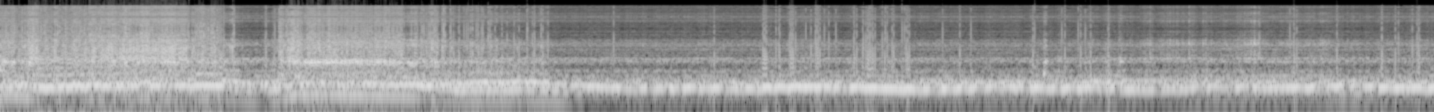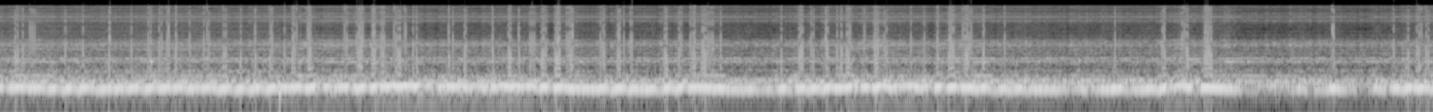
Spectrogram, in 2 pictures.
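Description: Autocross race car's engine heard from inside the cabin, dropping in pitch as the car slows over the first few seconds. It then idles steadily with the car at a standstill.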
